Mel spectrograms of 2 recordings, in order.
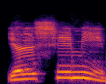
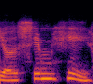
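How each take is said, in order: First: The h sound is dropped, almost silent. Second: The h sound is clearly pronounced. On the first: The speaker calls it right. "hanya seolah nggak ada" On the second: The speaker calls it wrong.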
